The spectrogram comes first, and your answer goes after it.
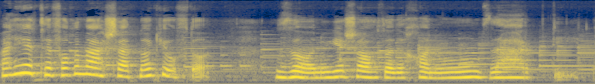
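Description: A woman with a high voice reads a children's storybook aloud, gentle and expressive. Faint music plays under her narration.

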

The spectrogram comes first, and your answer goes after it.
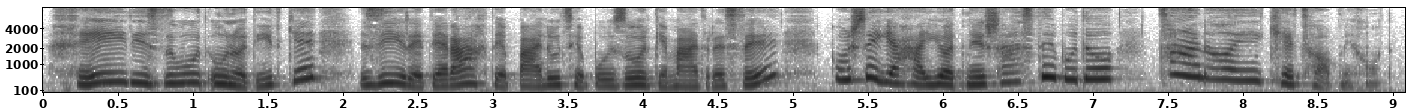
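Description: A woman narrating a children's storybook aloud with expressive delivery. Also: a little high.

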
